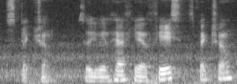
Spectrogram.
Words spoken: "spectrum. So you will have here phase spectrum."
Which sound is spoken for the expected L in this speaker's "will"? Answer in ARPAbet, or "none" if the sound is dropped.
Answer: N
